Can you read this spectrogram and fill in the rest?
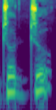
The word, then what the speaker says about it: Tjotjo: On va continuer toujours dans les nouveautés, cette fois-ci avec Jojo Records. Ça, je le dis comme ça parce que ça s'écrit T-J-O-T-J-O, Jojo Records, Big World for My Little Bird, et donc c'est de Netherlands.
